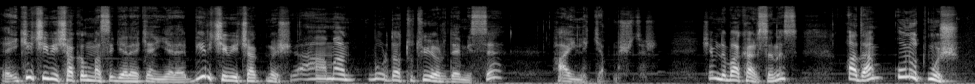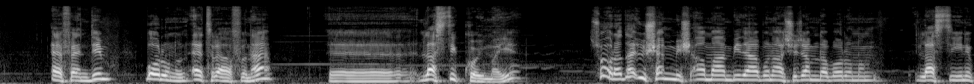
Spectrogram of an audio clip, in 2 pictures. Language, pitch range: Turkish, 145-210 Hz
